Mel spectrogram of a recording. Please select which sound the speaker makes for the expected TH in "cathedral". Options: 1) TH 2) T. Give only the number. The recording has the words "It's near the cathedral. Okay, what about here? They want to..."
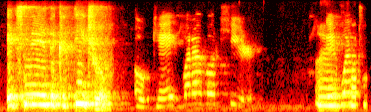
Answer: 1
